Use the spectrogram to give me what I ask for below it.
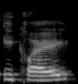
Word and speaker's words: Ikle: It's Ikle, but it. it looks like Eichel, and I answer to Eichel. I love that. I'm actually going to write that down just so that I say it properly for now I usually on. say Eclair. It's like eclair, just take out the R, I like like that.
